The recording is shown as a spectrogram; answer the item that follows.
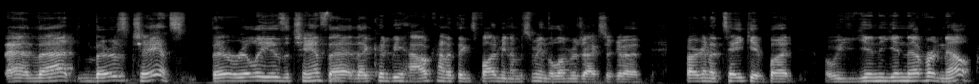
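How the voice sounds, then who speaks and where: A man's voice: a little high, steady tone, normal speed. A man co-hosting a sports podcast, giving casual analysis and often repeating words as he thinks. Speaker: podcast co-host.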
